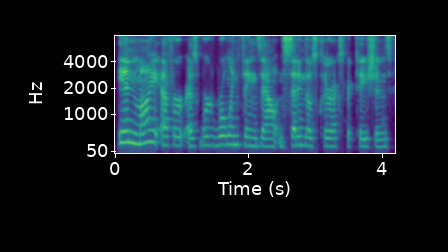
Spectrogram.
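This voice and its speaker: A woman with a commanding voice, answering interview questions in an emphatic, lively way. She sits mid-range in pitch and laughs lightly between her points. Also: normal speed. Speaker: construction industry guest.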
